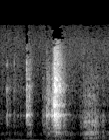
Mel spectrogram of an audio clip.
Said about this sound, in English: You may open the cell door for me, Sergeant.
